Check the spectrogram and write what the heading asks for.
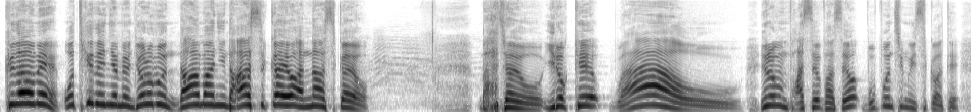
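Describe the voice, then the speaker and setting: A man giving an animated children's sermon, telling a story and asking the kids questions. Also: extremely high pitch, fast, no room sound, studio quality. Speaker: children's ministry preacher.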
